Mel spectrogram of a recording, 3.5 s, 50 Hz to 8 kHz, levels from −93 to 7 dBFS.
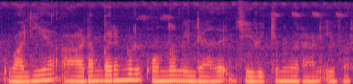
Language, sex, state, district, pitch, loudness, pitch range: Malayalam, male, Kerala, Kasaragod, 130 Hz, -16 LUFS, 125-140 Hz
